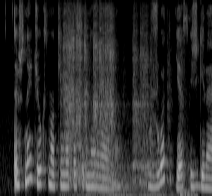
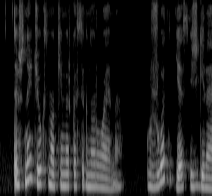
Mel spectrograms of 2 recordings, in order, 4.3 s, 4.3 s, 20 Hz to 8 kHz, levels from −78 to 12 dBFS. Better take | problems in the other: second | background sound (Sliding door); 11 dB below the speech

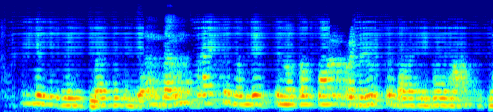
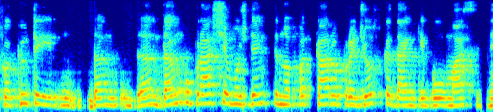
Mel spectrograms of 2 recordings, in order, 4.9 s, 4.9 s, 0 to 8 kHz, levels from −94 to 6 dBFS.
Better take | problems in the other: second | noise reduction (neural mask model DeepFilterNet 3)

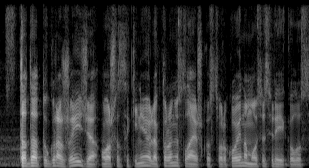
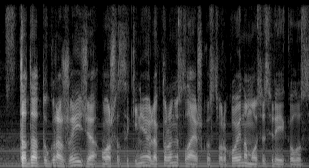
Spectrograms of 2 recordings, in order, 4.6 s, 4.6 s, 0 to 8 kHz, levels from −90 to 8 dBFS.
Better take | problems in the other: first | background sound (Bowed string instrument); 18 dB below the speech

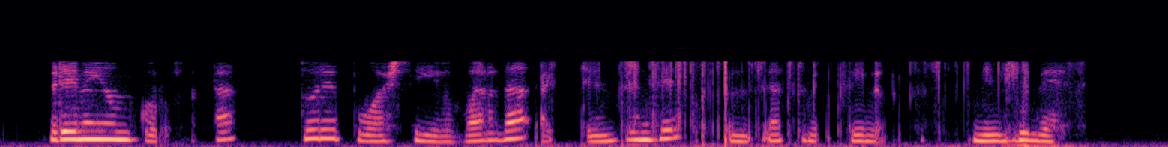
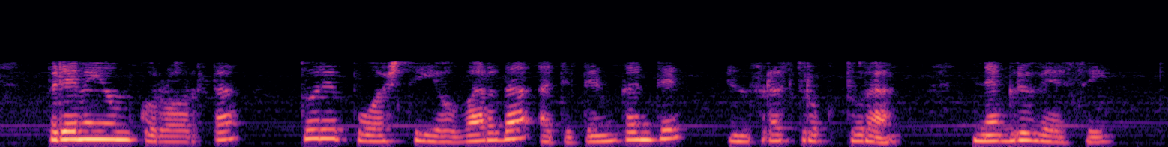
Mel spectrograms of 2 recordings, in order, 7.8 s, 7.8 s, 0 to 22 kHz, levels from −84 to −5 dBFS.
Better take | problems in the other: second | noise reduction (neural diffusion model UNIVERSE++)

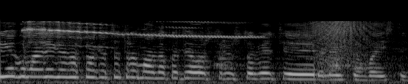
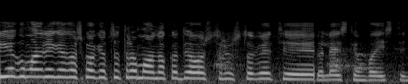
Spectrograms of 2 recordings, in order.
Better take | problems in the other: second | background sound (Fireworks); 3 dB below the speech // room echo; dies away in 0.2 s

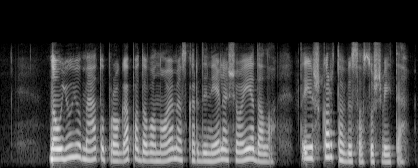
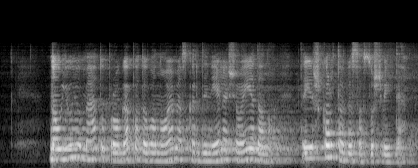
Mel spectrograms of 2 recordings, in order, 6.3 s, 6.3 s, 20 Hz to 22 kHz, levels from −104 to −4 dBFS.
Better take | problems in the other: first | room echo; dies away in 1.6 s

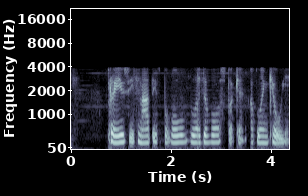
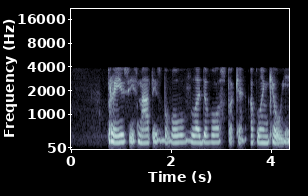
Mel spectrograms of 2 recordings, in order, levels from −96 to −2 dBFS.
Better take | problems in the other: second | noise reduction (neural separator model SepFormer WHAM!)

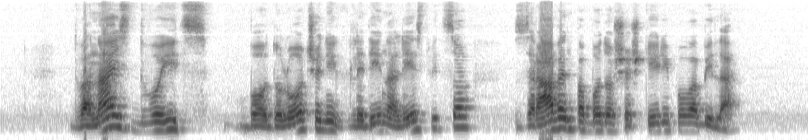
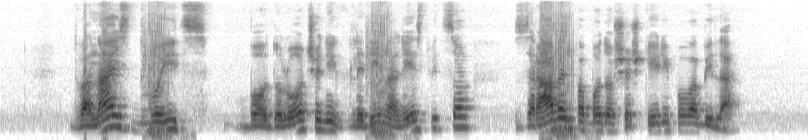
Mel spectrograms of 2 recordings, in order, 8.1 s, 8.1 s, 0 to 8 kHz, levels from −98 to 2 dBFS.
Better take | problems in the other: first | background sound (Fart); 12 dB below the speech

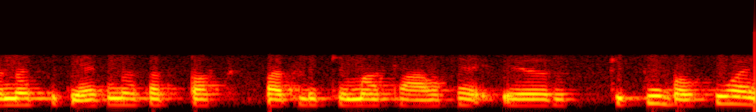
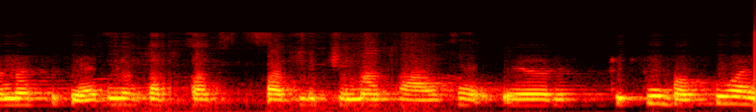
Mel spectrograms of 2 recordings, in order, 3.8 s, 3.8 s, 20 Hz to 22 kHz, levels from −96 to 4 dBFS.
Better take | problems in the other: first | noise reduction (neural separator model SepFormer DNS4)

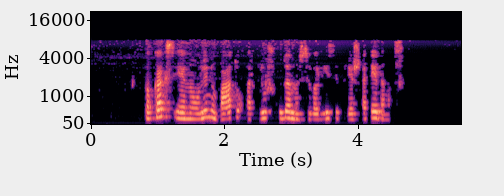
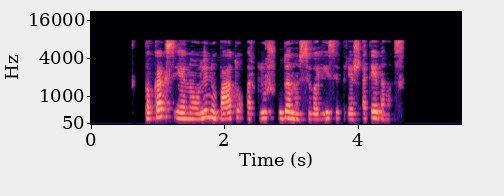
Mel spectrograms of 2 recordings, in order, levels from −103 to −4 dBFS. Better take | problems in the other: second | noise reduction (classical method spectral subtraction)

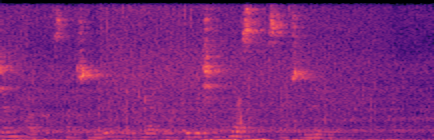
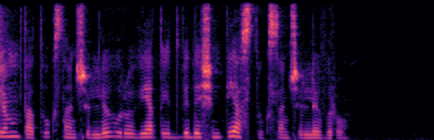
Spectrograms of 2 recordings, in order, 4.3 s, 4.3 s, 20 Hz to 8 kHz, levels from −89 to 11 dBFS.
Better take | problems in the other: second | background sound (Water tap, faucet); 5 dB above the speech // room echo; dies away in 0.5 s

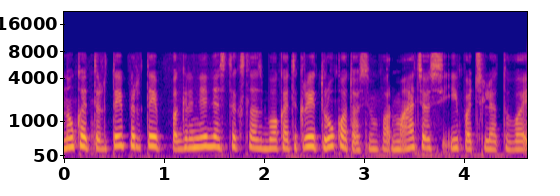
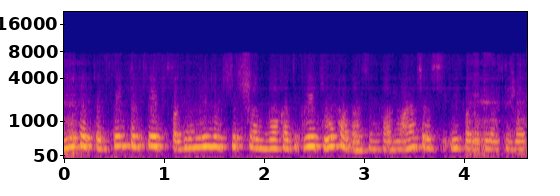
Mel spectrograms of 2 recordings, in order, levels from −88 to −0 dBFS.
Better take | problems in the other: first | noise reduction (neural separator model SepFormer DNS4)

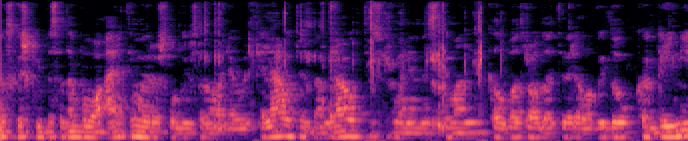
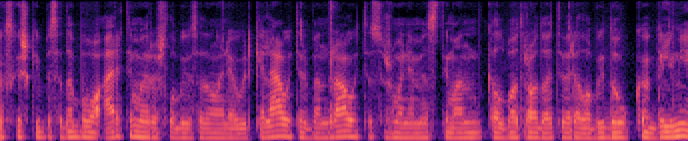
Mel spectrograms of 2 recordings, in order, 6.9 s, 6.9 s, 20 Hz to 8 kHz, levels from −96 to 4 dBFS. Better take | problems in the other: second | noise reduction (classical method WPE with log-MMSE)

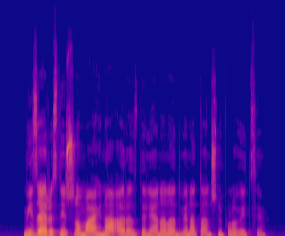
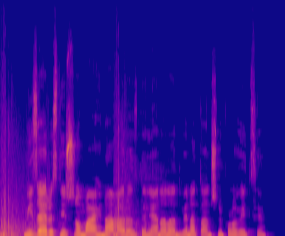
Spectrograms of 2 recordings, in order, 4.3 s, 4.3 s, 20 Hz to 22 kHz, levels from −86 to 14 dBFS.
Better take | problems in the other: first | noise reduction (classical method log-MMSE)

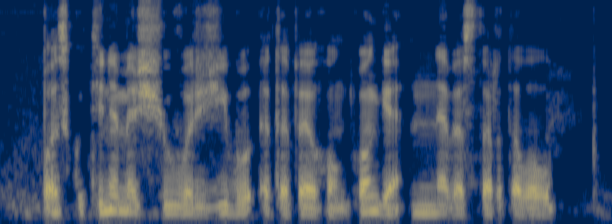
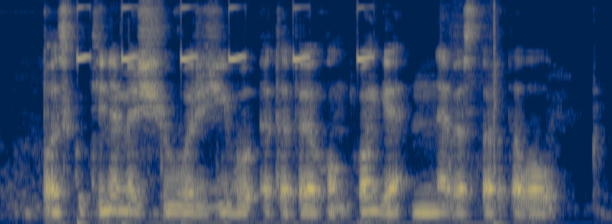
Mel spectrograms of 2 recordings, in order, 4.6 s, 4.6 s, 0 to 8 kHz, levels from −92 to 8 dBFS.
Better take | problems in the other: first | background sound (Typing); 8 dB below the speech // room echo; dies away in 0.2 s

